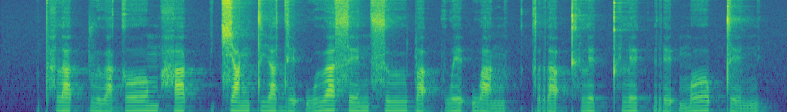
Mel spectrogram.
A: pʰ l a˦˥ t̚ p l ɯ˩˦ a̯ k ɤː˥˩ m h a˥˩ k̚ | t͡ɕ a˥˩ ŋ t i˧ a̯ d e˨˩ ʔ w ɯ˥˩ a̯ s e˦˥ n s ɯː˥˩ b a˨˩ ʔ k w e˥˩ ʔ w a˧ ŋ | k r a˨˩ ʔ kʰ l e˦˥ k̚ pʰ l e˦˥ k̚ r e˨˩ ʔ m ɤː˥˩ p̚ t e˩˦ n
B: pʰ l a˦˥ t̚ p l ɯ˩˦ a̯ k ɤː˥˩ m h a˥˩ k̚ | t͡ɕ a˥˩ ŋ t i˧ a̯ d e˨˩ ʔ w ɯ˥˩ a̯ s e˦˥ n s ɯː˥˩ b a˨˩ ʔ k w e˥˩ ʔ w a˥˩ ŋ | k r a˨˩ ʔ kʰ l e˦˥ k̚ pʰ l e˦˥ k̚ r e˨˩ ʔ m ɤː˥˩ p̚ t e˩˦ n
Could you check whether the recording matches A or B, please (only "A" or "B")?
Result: A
